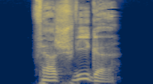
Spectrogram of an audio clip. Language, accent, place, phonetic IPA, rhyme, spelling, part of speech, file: German, Germany, Berlin, [fɛɐ̯ˈʃviːɡə], -iːɡə, verschwiege, verb, De-verschwiege.ogg
- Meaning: first/third-person singular subjunctive II of verschweigen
